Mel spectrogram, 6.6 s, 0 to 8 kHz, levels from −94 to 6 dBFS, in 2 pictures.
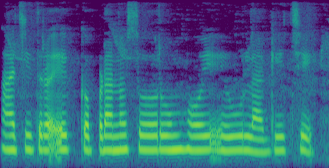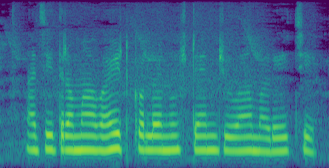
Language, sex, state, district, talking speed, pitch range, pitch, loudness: Gujarati, female, Gujarat, Valsad, 165 wpm, 210-220 Hz, 220 Hz, -15 LUFS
